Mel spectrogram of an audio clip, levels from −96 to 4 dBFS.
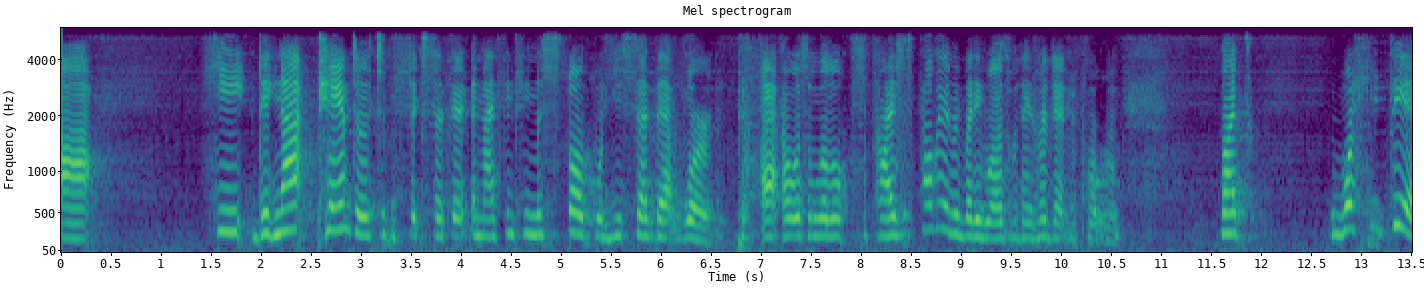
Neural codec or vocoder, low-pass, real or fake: codec, 44.1 kHz, 1.7 kbps, Pupu-Codec; 5.4 kHz; fake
